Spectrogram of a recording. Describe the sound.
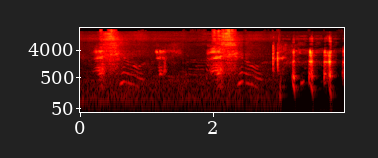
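Two loud, breathy sneezes about a second and a half apart, each with a voiced rising-then-falling tail, followed by a quick run of sharp clicks and taps.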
